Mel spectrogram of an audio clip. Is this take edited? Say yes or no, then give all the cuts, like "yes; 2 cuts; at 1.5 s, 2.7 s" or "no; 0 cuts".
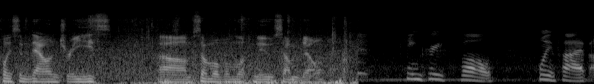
yes; 1 cut; at 3.6 s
